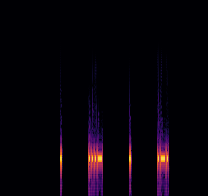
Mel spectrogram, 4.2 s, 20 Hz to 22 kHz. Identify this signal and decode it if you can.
Morse code, heard as a keyed tone, about 40 wpm, spaced as for 14 wpm, 690 Hz. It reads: EVER
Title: 6x Character Spacing - Top 500 Words - 40wpm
